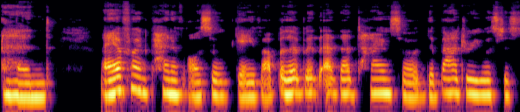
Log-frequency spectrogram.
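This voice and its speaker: This woman has a non-native accent and a dark, mellow tone at a medium pitch. She speaks at a moderate pace with monotone, flat intonation, on a very clean recording with a silent background. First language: not English. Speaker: podcaster and business coach. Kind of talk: casual solo podcast reflection. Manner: hesitant, filler-heavy.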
